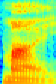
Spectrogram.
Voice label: "mai3", Taiwanese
